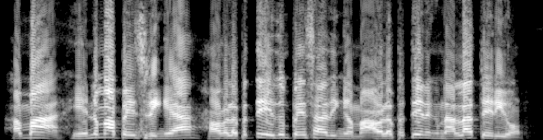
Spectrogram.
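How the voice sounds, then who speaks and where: A man with a Tirunelveli Tamil accent voicing a gentle young husband in a cartoon, soothing his wife and standing firm with his mother. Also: a little high, fast, clear, resonant tone, dry recording, close to an everyday voice. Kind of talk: cartoon voice acting.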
